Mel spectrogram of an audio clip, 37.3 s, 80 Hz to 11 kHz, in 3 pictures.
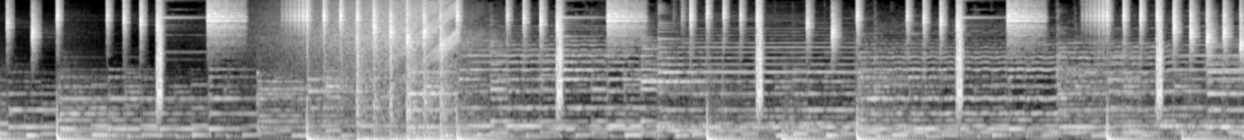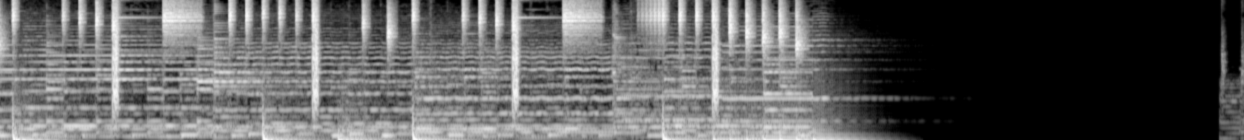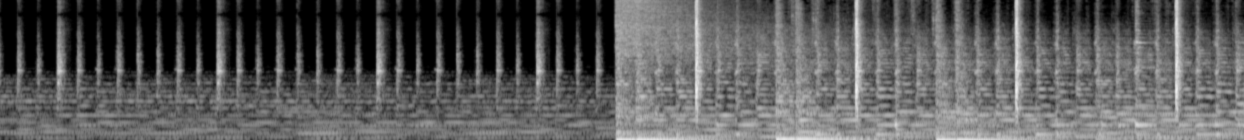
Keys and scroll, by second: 14.0 ctrl+s.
